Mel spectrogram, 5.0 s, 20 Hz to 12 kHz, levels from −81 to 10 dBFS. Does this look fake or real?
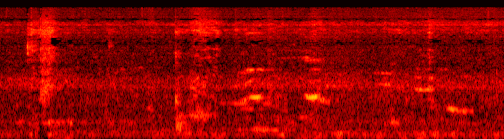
fake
